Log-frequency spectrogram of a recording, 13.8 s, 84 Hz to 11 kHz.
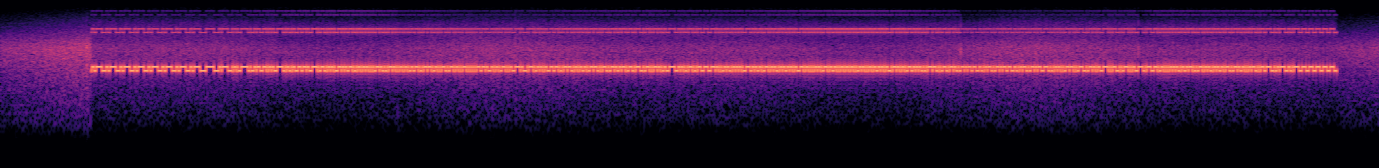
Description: NAVTEX (SITOR-B), 100 baud, 170 Hz shift, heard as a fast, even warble, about 1500 Hz centre. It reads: WOOD SPIELTE QUERFLOTE UND SAXOPHON, GELEGENTLICH AUCH KEYBOARDS, UND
